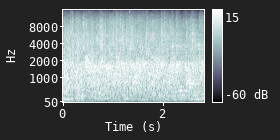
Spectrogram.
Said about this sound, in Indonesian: Bisa kita tepuk tangan dulu.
